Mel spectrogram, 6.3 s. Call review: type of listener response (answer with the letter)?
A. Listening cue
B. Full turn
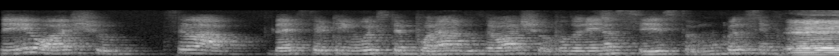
B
